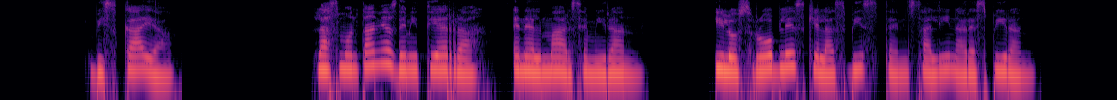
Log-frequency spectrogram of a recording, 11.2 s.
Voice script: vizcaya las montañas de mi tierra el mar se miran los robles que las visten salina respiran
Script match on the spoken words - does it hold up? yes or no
no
